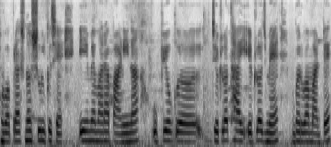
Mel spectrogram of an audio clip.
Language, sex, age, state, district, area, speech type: Gujarati, female, 18-30, Gujarat, Narmada, urban, spontaneous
